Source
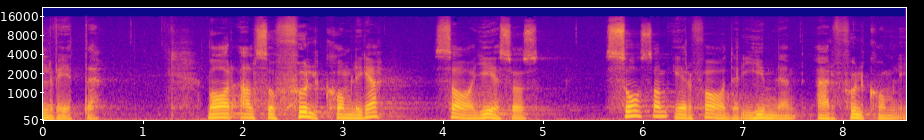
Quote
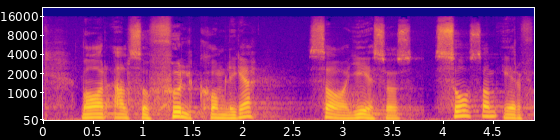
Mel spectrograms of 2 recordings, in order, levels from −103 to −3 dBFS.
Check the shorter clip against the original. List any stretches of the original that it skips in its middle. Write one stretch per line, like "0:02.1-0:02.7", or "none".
0:05.1-0:05.5

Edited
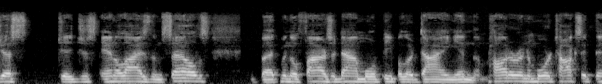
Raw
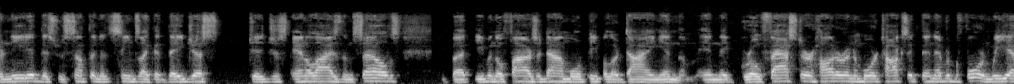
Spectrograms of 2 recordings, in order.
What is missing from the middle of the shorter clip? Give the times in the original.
0:04.7-0:04.9
0:06.9-0:08.1

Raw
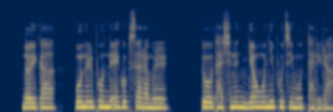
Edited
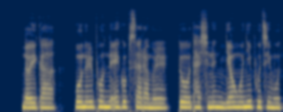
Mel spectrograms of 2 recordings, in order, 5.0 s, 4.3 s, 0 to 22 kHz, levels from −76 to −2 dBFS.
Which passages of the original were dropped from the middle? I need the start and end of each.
0:02.5-0:02.9

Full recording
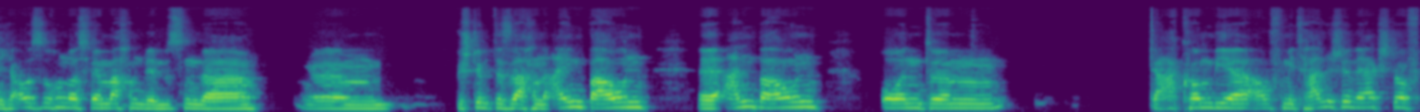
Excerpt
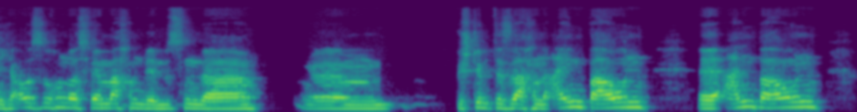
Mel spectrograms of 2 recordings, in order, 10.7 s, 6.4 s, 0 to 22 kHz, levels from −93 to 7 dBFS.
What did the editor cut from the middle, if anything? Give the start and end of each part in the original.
none

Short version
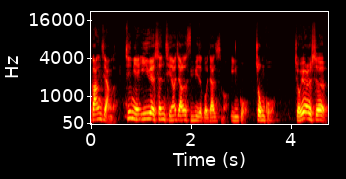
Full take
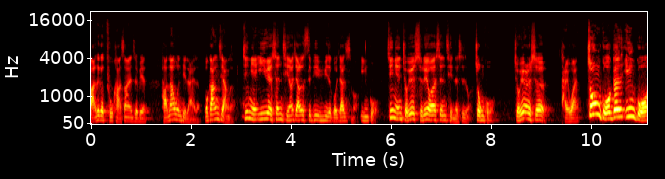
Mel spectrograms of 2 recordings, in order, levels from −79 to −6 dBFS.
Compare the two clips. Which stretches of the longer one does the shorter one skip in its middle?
0:04.3-0:04.6
0:05.8-0:07.6

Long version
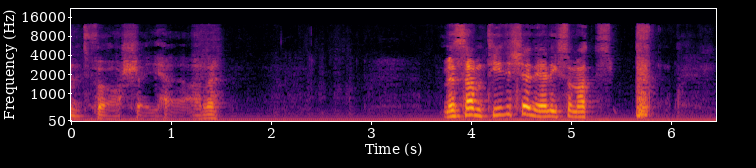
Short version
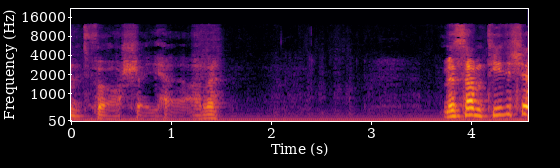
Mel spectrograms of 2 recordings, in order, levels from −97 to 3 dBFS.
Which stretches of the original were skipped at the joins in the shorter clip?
none

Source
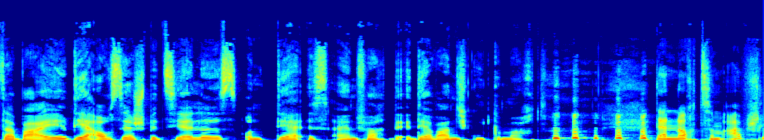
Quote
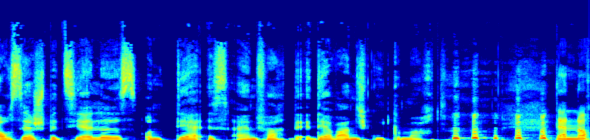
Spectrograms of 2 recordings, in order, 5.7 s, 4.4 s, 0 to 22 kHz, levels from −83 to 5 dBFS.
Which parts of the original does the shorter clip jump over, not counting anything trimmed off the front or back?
none

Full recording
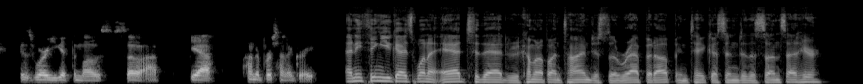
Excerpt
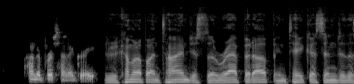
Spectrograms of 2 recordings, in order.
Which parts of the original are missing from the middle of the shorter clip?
0:03.2-0:05.1

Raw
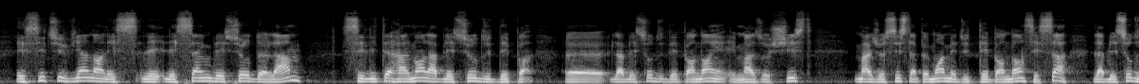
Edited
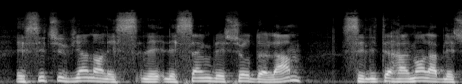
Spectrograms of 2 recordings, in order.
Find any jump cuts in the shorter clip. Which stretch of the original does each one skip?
none

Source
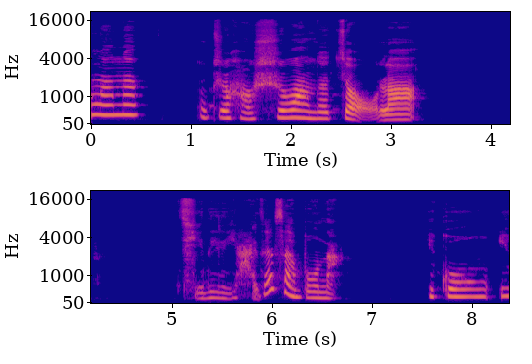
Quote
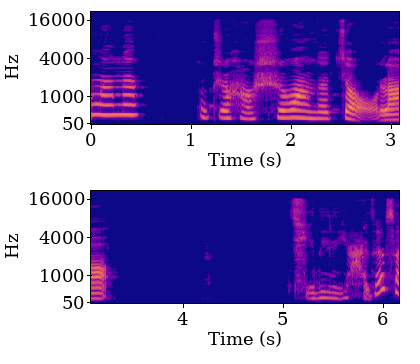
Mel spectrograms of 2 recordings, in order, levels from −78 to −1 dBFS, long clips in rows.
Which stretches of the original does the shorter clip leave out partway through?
none

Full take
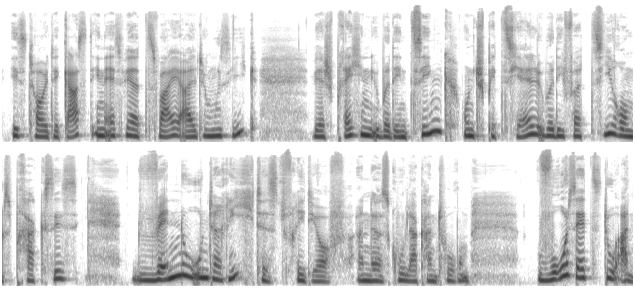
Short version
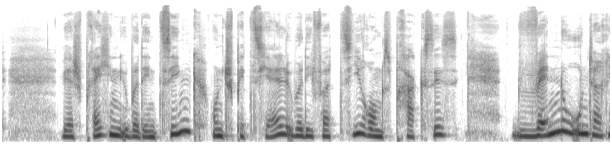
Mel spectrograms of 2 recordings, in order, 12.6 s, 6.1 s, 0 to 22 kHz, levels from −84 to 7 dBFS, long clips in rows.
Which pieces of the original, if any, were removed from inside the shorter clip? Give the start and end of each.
none

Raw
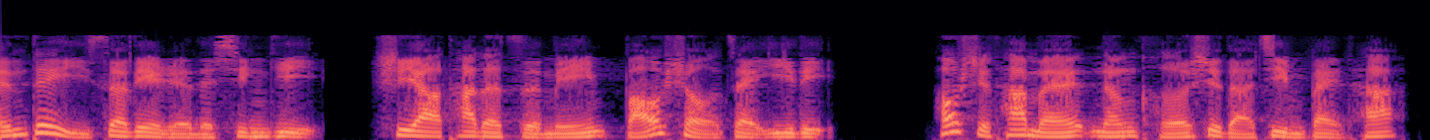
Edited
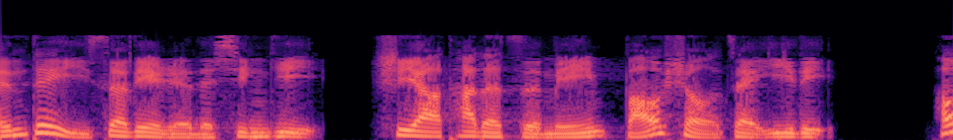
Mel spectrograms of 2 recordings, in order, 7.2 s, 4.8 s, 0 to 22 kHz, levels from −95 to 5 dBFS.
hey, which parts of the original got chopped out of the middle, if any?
none

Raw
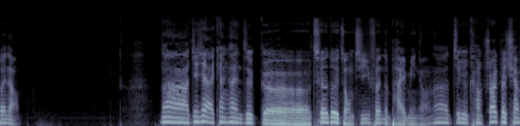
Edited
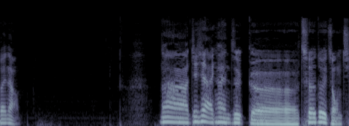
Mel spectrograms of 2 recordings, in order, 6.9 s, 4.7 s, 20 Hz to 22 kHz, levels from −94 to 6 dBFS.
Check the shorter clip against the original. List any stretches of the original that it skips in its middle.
0:02.9-0:03.0

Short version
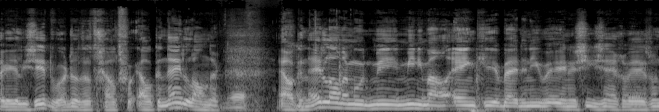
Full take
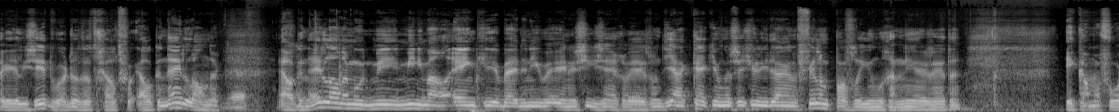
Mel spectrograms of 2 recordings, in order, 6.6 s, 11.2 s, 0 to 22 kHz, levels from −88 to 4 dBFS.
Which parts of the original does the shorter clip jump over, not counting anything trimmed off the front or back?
none

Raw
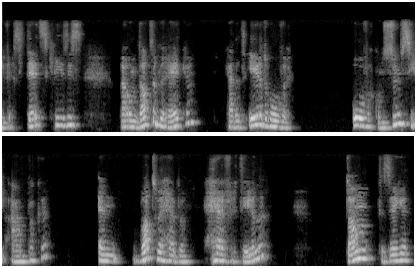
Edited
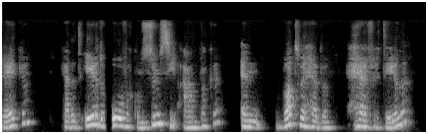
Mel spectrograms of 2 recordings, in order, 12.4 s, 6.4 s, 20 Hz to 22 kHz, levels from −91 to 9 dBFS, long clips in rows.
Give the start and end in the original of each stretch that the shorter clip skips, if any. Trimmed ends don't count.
0:04.0-0:05.1
0:07.0-0:07.5

